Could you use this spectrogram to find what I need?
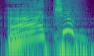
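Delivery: high, drawn-out fake sneeze; acted sneeze. A narrator's reading. Little sister catching cold after the mud, sneezing. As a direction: sneeze theatrically, rising high. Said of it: "éternua petite sœur".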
